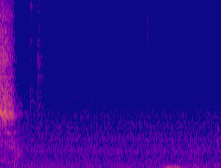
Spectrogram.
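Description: A couple of faint computer mouse clicks about a third of a second in, closing a pop-up, then quiet room tone with a soft low thump near the end.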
